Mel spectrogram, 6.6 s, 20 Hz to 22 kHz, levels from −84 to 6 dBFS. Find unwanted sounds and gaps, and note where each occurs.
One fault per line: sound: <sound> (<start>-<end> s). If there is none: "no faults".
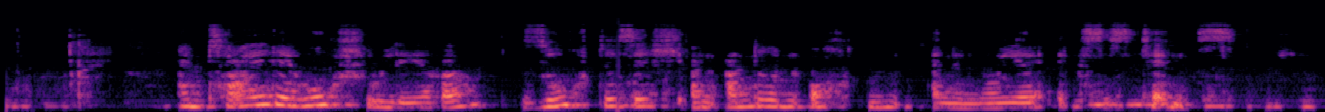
no faults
